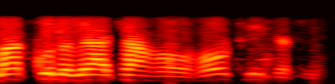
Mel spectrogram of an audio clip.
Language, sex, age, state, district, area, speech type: Santali, male, 45-60, Odisha, Mayurbhanj, rural, conversation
